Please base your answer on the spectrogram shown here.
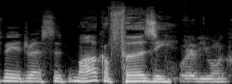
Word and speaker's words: Furzey: Although a lot of people kind of think that's how you say my last name anyway, Furzey. Right. I guess because people have thought it's in German. Actually, this is a good one. In German, you would pronounce my name Furzey if you see the name. Right. If you're German and you read it, you would say Furzey, which I believe that sound in German means fart.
